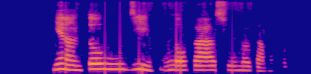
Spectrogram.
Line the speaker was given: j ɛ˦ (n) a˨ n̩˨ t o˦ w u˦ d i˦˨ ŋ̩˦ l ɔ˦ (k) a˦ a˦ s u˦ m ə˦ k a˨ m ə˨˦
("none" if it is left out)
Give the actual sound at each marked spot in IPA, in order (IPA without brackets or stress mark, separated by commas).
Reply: n, k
